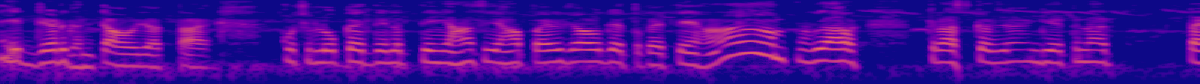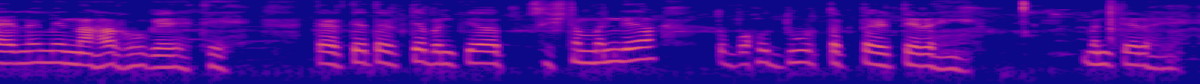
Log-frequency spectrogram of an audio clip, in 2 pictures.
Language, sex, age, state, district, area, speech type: Hindi, male, 45-60, Uttar Pradesh, Hardoi, rural, spontaneous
